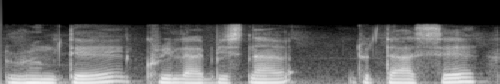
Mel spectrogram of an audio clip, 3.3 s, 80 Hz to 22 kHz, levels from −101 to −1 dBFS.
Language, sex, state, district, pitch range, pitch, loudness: Nagamese, male, Nagaland, Dimapur, 130-145 Hz, 135 Hz, -13 LUFS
